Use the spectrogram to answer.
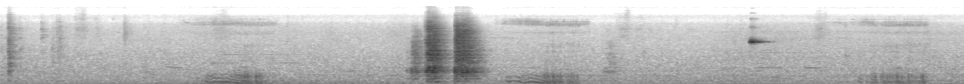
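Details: Pug snoring while asleep: soft rattling snores recurring every few seconds, with a couple of louder snorts.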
